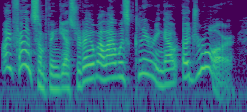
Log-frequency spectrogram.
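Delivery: put-on high, loud scolding old mother; shrill disapproving mom voice; old lady voice. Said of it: "old lady voice".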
